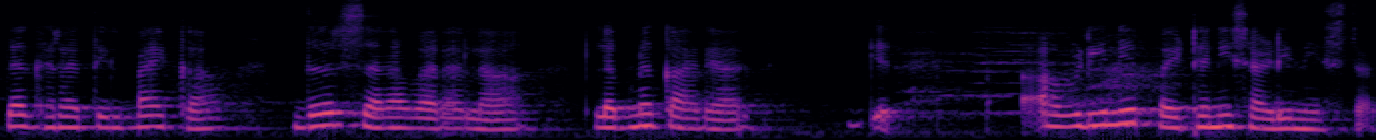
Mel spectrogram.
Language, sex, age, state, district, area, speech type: Marathi, female, 18-30, Maharashtra, Osmanabad, rural, spontaneous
